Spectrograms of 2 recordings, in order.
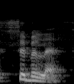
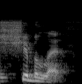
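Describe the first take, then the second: First: The word begins with an s sound. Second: The word begins with a sh sound. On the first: The speaker calls it wrong. "they couldn't pronounce that, so they said sibboleth" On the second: The speaker calls it right. "The chat is shibboleth"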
